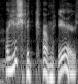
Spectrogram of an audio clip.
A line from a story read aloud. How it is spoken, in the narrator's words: she said, laughing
